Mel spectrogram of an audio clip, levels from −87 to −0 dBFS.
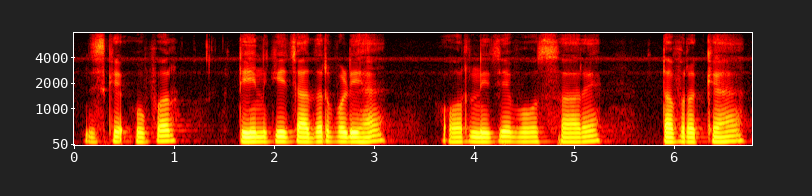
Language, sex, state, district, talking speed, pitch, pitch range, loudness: Hindi, male, Uttar Pradesh, Saharanpur, 125 wpm, 125 Hz, 120-135 Hz, -19 LUFS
